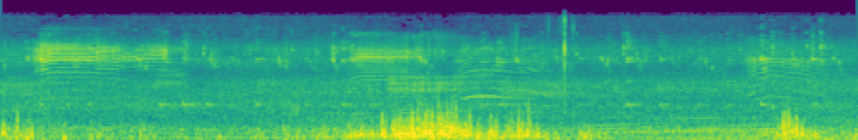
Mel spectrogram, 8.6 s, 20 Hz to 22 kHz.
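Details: Sheep bleat in wavering, nasal bursts over a low rumbling background in Mallorca on 24 April 2018; Sheep.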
